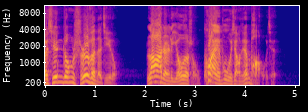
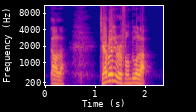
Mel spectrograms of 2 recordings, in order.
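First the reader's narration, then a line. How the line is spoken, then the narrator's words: Smiling. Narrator (Chinese): 李由笑着跟我说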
